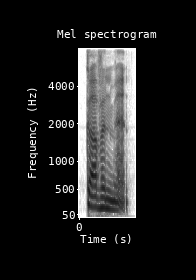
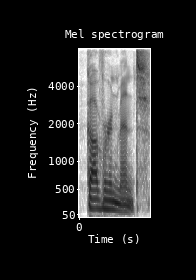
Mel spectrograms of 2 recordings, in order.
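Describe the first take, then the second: First: It is said with a Boston accent. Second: It is said with a neutral accent. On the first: The speaker calls it wrong. "Something about my Boston accent makes me want to say government" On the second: The speaker calls it right. "get rid of that, but it's government"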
